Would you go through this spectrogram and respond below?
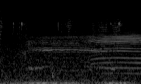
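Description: Sheep bleating in a strategy video game, a few short bleats over a soft ambient game backdrop, fairly faint.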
